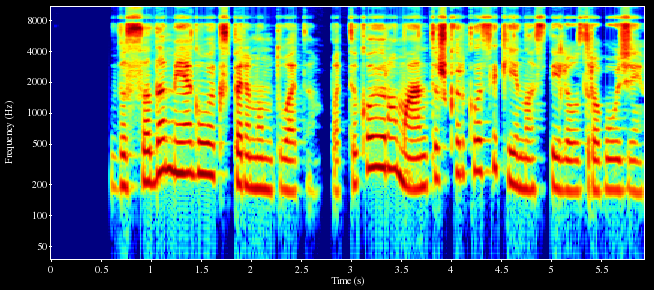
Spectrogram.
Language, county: Lithuanian, Alytus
